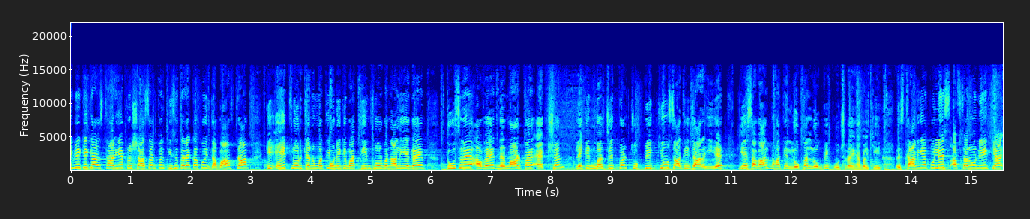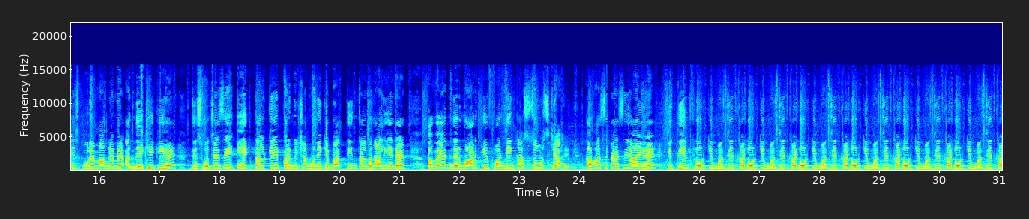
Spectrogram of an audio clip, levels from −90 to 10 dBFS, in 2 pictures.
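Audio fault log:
26.76–31.07 s, broken-record loop: a 0.86 s fragment repeats five times back to back to the end, likely a stalled stream; the spectrogram shows identical tiled blocks.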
